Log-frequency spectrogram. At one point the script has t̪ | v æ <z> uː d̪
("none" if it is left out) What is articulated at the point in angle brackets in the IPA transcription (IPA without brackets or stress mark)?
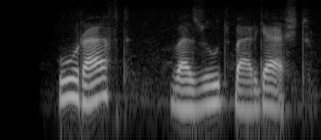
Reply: z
